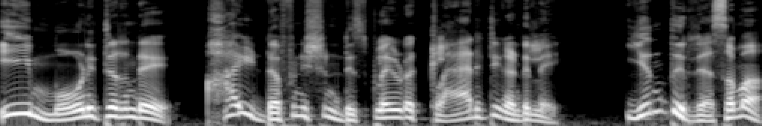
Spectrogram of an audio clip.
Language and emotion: Malayalam, surprised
